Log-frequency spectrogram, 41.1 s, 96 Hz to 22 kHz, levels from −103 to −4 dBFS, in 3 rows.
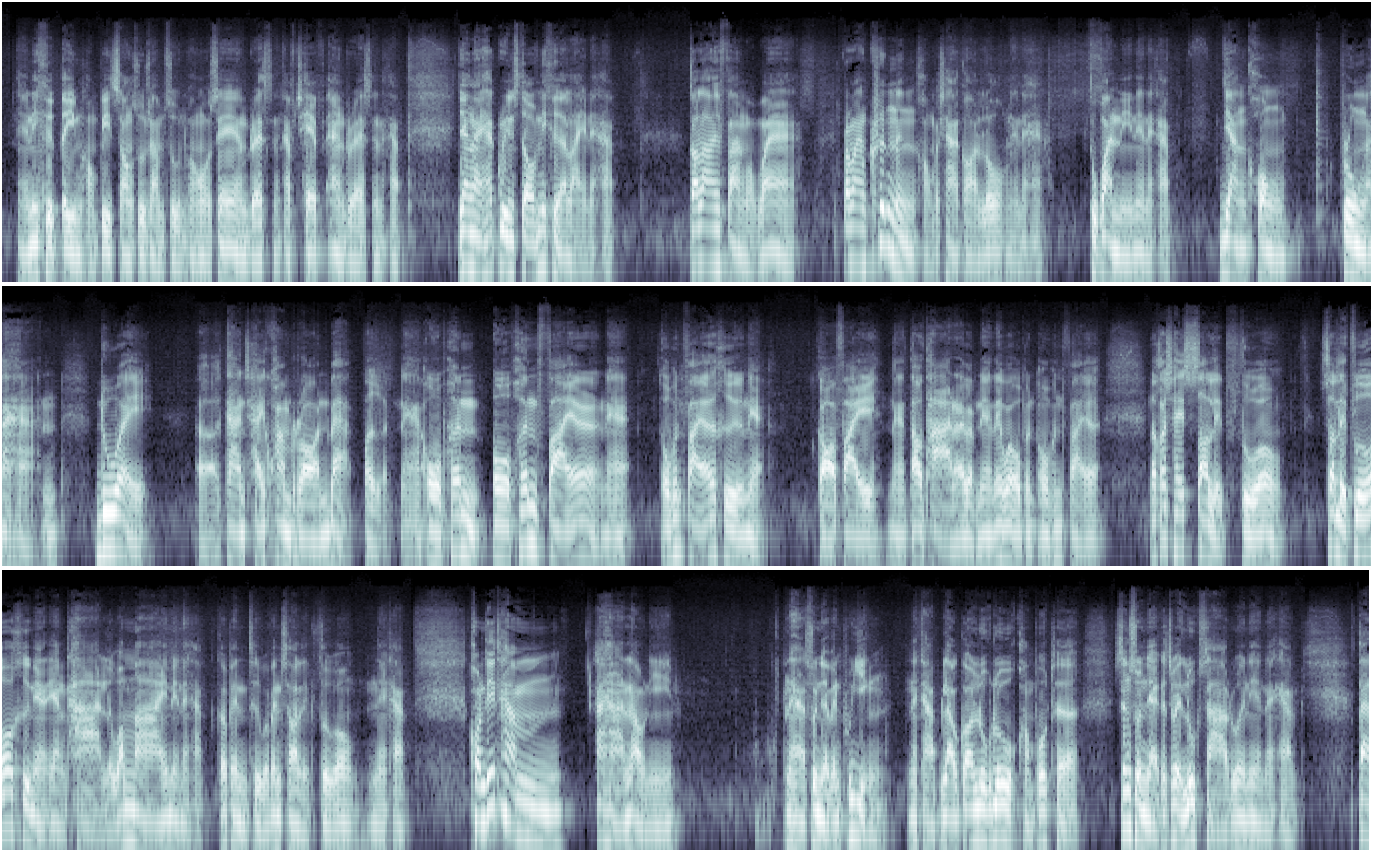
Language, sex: Thai, male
